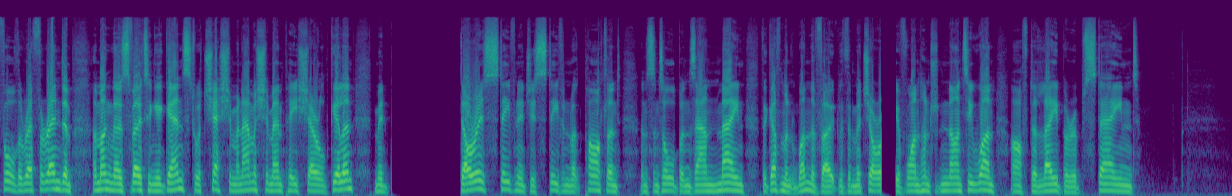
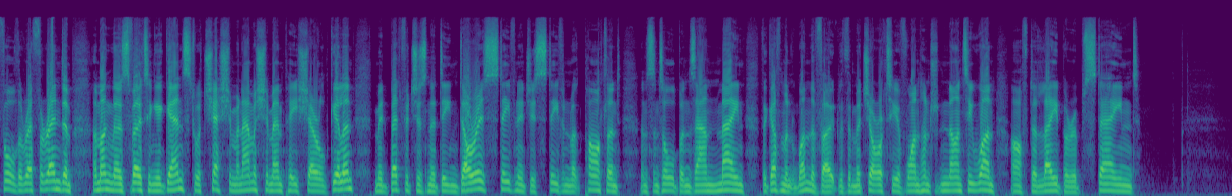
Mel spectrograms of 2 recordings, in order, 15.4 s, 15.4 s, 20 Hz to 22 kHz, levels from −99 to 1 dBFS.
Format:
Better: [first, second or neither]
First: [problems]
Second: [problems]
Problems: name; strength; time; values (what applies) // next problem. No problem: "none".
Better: second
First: audio cutting out; at 5 s for 1 s and at 11 s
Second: none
